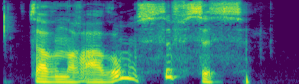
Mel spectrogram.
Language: Kabyle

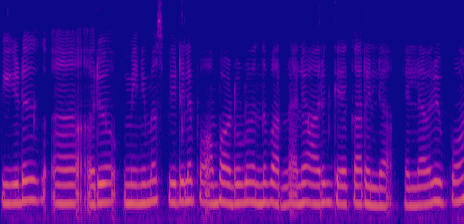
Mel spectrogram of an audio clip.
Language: Malayalam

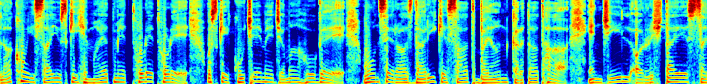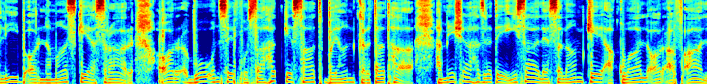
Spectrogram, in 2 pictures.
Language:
Urdu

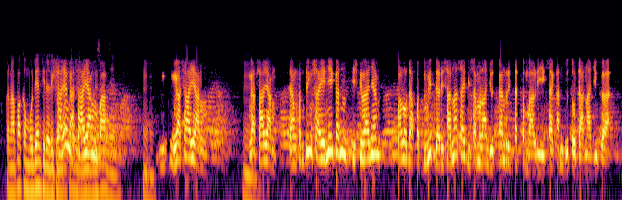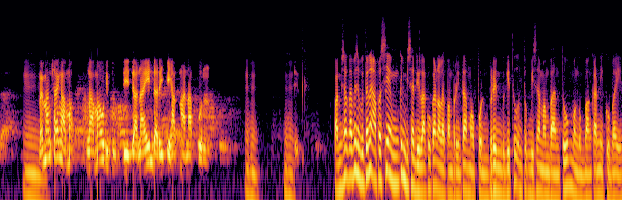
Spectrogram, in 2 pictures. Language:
Indonesian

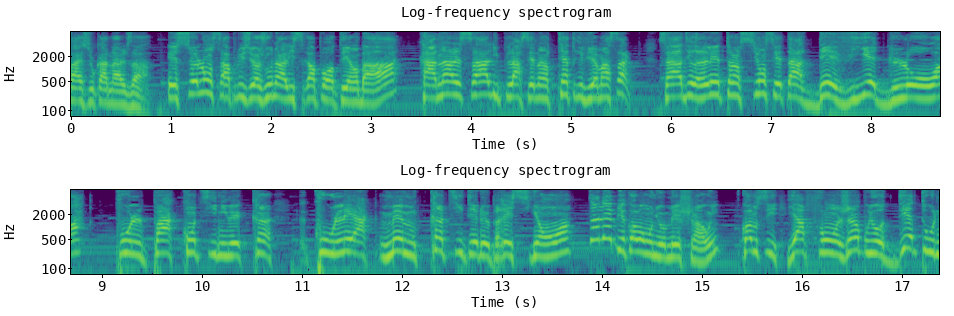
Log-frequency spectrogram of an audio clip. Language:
French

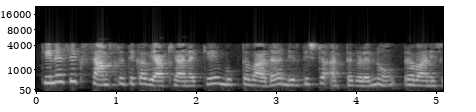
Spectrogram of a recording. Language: Kannada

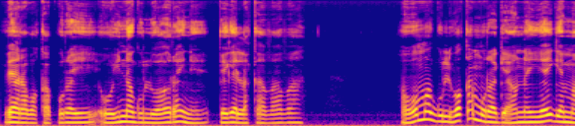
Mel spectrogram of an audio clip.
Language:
Hula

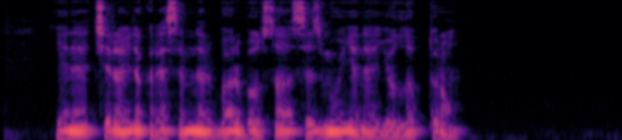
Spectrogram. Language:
Uyghur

